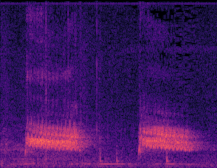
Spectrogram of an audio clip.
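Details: A hungry rescued European starling fledgling gives two harsh, raspy, drawn-out begging screeches, each about half a second long and spaced under a second apart, while being taught to feed itself.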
